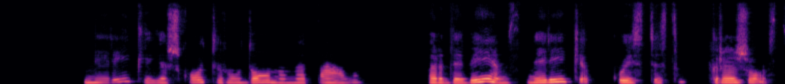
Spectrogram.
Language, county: Lithuanian, Vilnius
